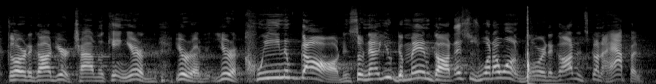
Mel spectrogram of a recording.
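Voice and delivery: high, loud Southern preacher impression; hammed-up Southern church exhortation; Southern accent. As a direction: crow like a demanding Southern preacher. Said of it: "go into a Southern accent when you do that".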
